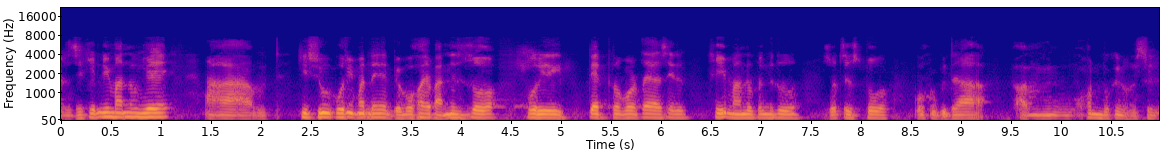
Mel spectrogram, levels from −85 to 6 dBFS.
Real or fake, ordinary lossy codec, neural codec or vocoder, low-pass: fake; none; codec, 16 kHz, 1 kbps, FreqCodec, larger model; none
